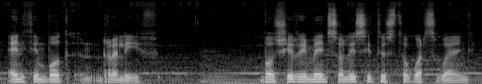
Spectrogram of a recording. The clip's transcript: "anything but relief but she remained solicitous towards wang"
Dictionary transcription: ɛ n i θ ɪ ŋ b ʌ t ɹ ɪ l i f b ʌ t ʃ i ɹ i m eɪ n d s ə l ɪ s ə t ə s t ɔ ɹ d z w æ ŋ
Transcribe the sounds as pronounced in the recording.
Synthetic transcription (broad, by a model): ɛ n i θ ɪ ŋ b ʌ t ɹ ɪ l i f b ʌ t ʃ i ɹ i m eɪ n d s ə l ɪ s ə t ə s t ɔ w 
